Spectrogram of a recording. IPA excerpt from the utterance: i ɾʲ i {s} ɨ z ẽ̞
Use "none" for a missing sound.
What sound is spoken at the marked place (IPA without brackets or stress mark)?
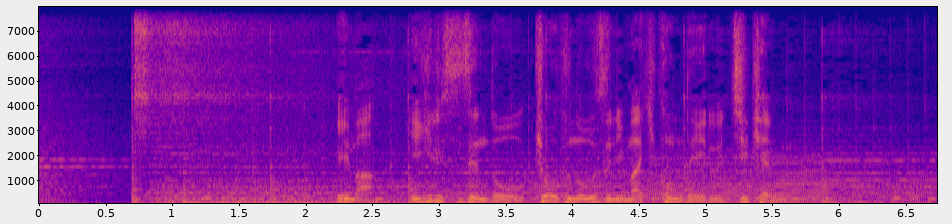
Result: s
